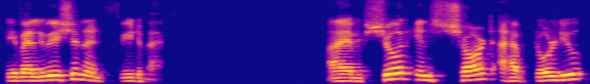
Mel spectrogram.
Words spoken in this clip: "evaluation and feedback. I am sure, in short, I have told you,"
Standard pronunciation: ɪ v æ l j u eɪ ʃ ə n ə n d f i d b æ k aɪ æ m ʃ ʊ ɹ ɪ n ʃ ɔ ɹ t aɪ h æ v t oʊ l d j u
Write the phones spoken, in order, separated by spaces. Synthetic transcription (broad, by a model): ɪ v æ l j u eɪ ʃ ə n ə n d f i d b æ k aɪ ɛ m ʃ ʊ ɹ ɪ n ʃ ɔ ɹ t aɪ h æ v t oʊ l d j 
